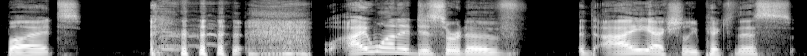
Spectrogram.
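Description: A man co-hosting a podcast, talking with a lively, swinging pitch and laughing often. The recording is close and dry, with no room sound. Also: slow, no echo. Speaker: podcast co-host. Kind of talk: casual podcast chat.

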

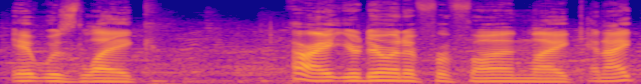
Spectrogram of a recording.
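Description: A man's voice: a little high, steady tone, normal speed, bright, forceful tone, soft background music, a faint crowd. A man, a comedy creator chatting casually and rambling with lots of "bro" and "man". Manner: laid-back, rambling, says bro and man. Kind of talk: casual chat.

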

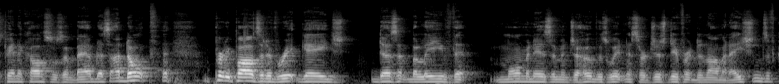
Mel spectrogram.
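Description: Man dissecting a sermon on a podcast. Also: medium pitch. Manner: conversational, repetitive questions, thinking aloud with restarts. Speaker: podcast host. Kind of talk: critiquing a sermon, podcast commentary.

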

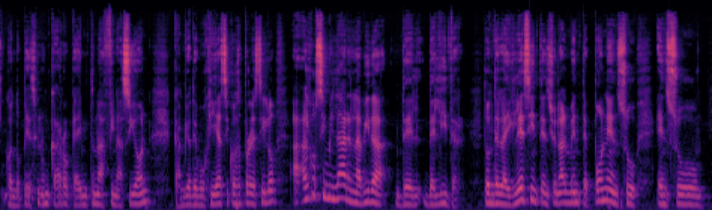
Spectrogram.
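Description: A man's voice: medium pitch, fairly quick, hardly any pauses. A man preaching to a congregation, emphatic, often asking rhetorical questions and tagging his points with short checks for agreement. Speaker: pastor. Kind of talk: sermon.

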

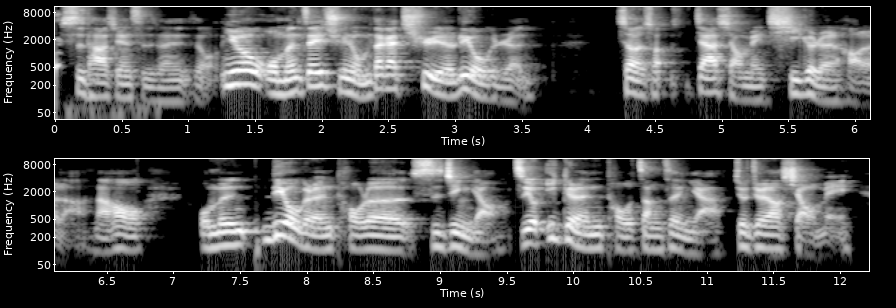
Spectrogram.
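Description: Male podcast host, Taiwanese Mandarin accent, animated and quick to laugh, average pitch. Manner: laughs often, animated storyteller. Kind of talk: casual sports podcast chat.

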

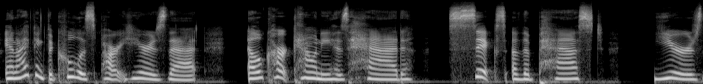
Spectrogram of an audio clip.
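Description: A woman hosts an interview podcast with eager enthusiasm, talking chattily and filling pauses with ums and you-knows. Her voice sits on the higher side. The sound is close and dry. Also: no room sound. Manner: enthusiastic, chatty, frequent fillers. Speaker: podcast host.

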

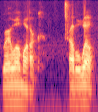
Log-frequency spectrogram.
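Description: A man's voice: on the low side, steady tone, normal speed, highs cut off, close to an everyday voice. A man playing an earnest, loyal lone werewolf messenger in a tabletop game, speaking formally and respectfully. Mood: courteous. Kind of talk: tabletop role-play character acting.

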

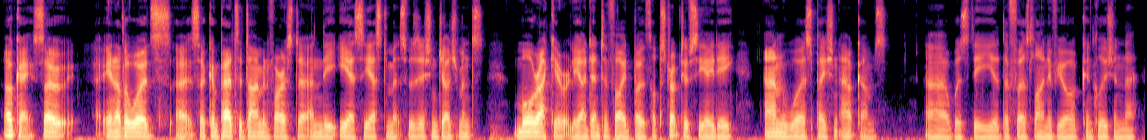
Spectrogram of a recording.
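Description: A man's voice: low voice, flat delivery, moderate pace. A man hosting a podcast interview, asking thoughtful questions. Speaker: podcast host.

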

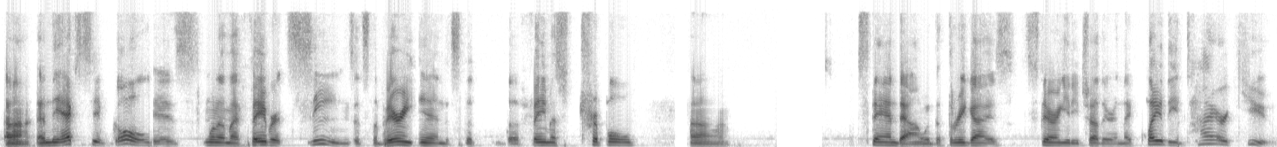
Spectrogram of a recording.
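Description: A man's voice: medium pitch, expressive, moderate pace, fairly bright tone, no echo. Middle-aged man, video call audio, dull lo-fi sound, very dry, enthusiastic rambling storyteller, interview guest. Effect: heard over a video call, connection breaking up. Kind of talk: casual interview.

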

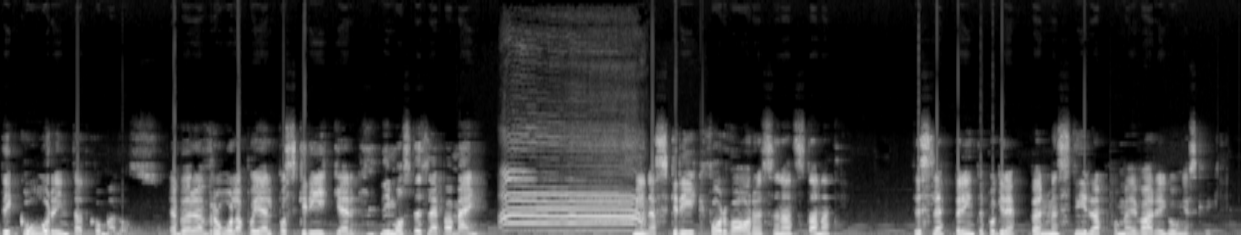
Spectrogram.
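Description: A man telling a first-person story as scripted narration, in a measured, steady delivery. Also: medium pitch. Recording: dull, muffled recording with faint background music.

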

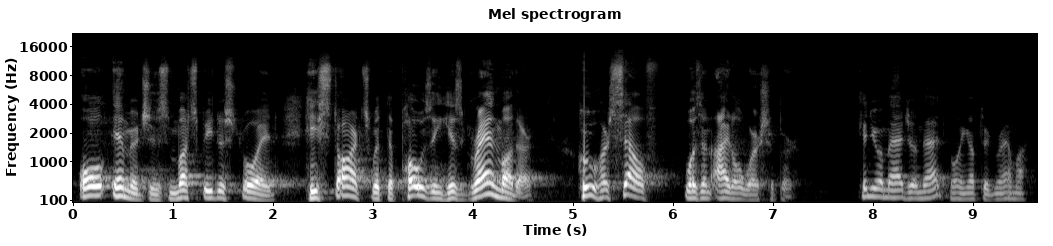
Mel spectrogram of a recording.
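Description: Mellow Brooklyn preacher, a higher-voiced man. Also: expressive, normal speed. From Brooklyn, New York. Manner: emphatic, conversational preaching with rhetorical questions. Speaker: pastor preaching. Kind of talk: sermon.

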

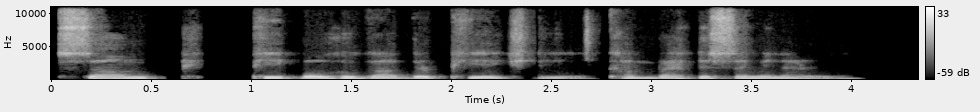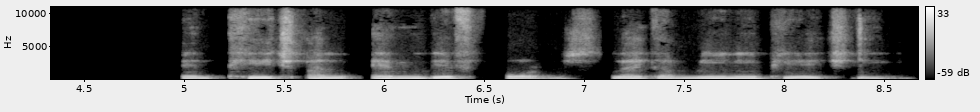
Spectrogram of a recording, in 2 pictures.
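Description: A middle-aged man talks through his ideas in an unhurried, explanatory way, like a pastor who also teaches. His voice is mellow and warm, with a slightly husky grain. He speaks at a middle pitch and keeps dropping in a casual "you know". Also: expressive, rough recording. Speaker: pastor and seminary lecturer. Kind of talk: casual interview talk.

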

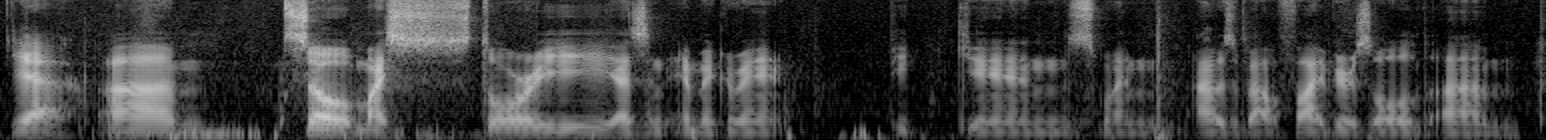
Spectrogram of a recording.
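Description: Young guy from taiwan, low voice but bright, thinks out loud with lots of ums. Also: steady tone, slight background noise. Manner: thoughtful, measured, many ums. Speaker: guest. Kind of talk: casual interview.

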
